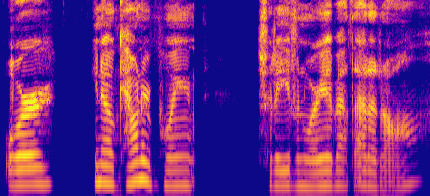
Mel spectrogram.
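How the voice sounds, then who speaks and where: A woman's voice: fairly low pitch, fairly even intonation, normal speed, creaky, no room sound. A woman acting an intimate, morbidly musing date, dry close sound. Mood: wry, musing. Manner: musing, teasing, rambling with soft chuckles. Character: morbid, chatty, philosophical young woman on a graveyard first date. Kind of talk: ASMR roleplay, intimate monologue to the listener.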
